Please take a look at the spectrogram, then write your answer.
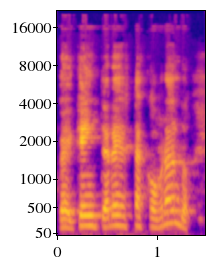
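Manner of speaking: fast, anxious rush of errands; hurried worried scheming. Retold or imitated. Preacher mimics a churchgoer running off to the moneylender, fast and fretful. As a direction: rattle it off fast like someone who never trusted the prayer. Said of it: "después termina de orar".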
